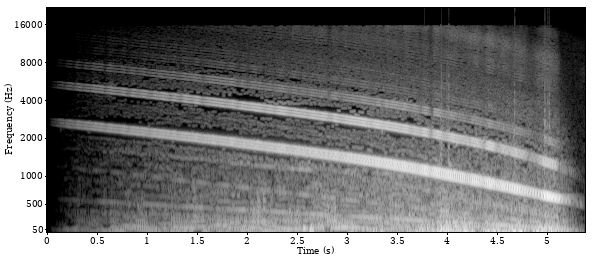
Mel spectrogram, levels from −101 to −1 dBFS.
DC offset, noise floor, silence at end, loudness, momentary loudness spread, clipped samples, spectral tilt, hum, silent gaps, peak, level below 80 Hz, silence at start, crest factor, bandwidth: under 0.1%; -49 dBFS; 0.15 s; -13 LUFS; 16 LU; under 0.1%; -5 dB/octave; none; none; 0 dBFS; -26 dBFS; 0.6 s; 14 dB; 16 kHz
